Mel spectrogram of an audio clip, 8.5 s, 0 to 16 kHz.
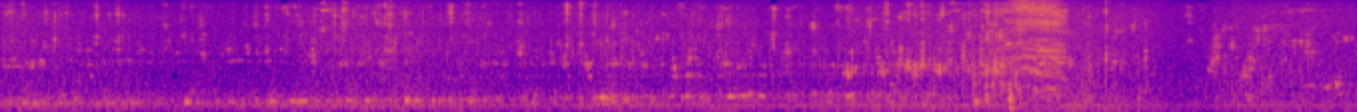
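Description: Water runs from a hose into the clean-water tank of a Durrmaid Super 1600 hot water extractor carpet cleaner, a faint steady pouring and trickling with a brief louder splash near the end.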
